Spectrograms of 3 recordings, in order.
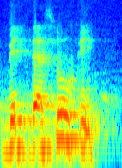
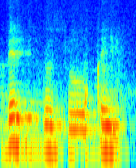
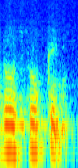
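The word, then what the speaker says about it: Dasuqi: Contoh dia nyebut biddasuki itu orang Padang tuhuki yang tepat adalah bidusi, Imam Dusuki.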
